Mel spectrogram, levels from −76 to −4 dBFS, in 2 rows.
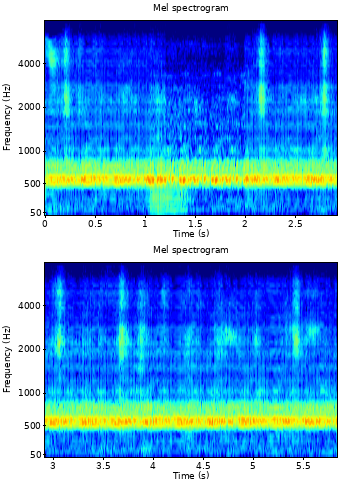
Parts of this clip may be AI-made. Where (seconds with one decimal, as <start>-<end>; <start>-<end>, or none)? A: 0.0-1.2; 2.0-5.8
